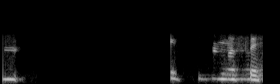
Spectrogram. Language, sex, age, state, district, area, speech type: Hindi, female, 18-30, Uttar Pradesh, Azamgarh, urban, conversation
